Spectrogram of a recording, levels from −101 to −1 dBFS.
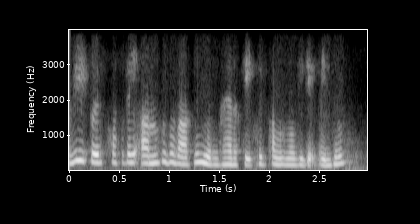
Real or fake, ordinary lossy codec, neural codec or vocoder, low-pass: fake; Opus, 24 kbps; codec, 16 kHz in and 24 kHz out, 0.6 kbps, FocalCodec, streaming, 4096 codes; 3.6 kHz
